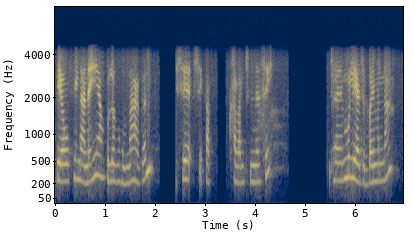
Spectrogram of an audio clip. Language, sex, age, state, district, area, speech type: Bodo, female, 30-45, Assam, Kokrajhar, rural, conversation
